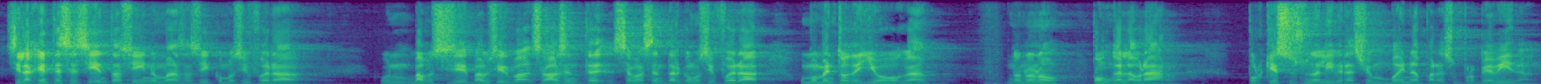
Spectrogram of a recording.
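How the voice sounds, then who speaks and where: Pastor preaching, really bright voice, tells stories and does the voices. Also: male voice, medium pitch, quick pace. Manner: storytelling preacher, acts out voices in his anecdotes. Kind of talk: sermon.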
